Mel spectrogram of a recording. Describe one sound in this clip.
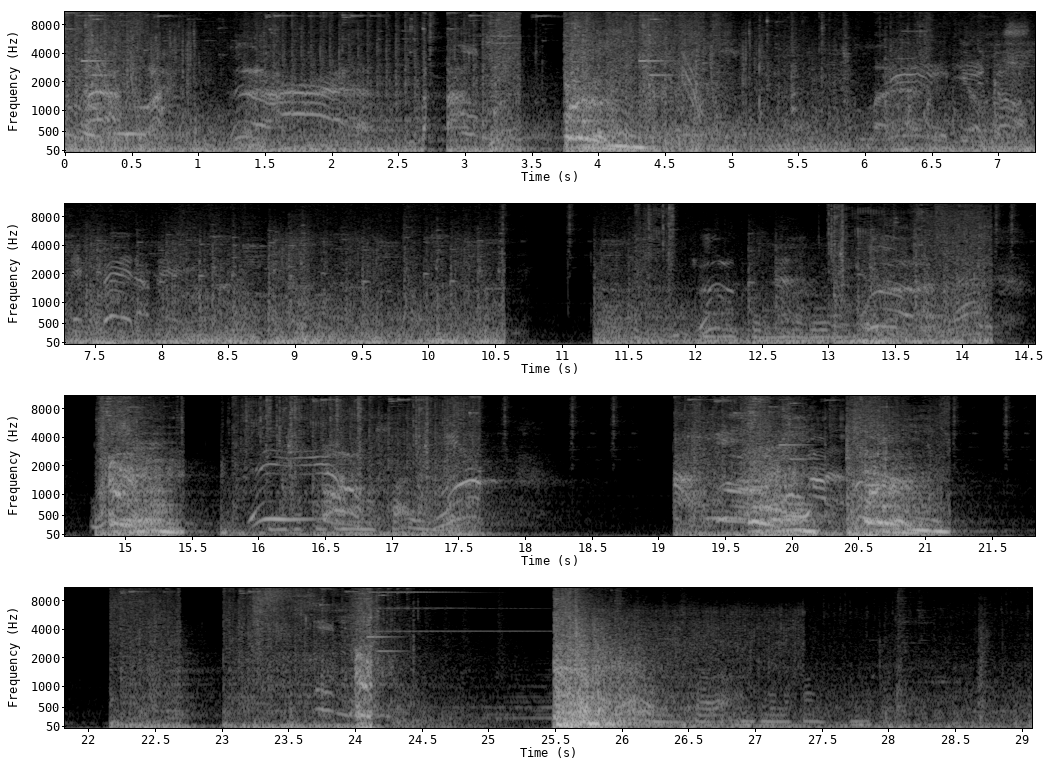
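Creatures shriek and screech.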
